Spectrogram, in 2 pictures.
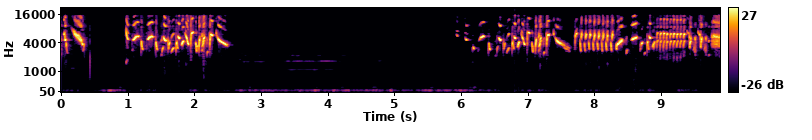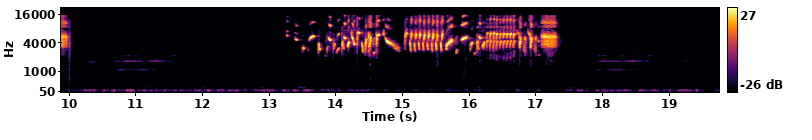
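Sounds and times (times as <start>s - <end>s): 
European goldfinch song: 1.0s - 2.6s, 5.9s - 10.0s, 13.2s - 17.4s.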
